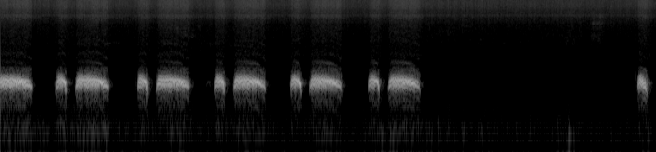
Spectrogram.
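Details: Spotted dove near home, a molting decoy bird being trained as it meets a wild male; a run of hoarse coo pairs for six seconds, then near silence before one more coo begins.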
